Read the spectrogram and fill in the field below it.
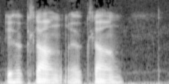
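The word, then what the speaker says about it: irrKlang: At first Delphi and Irklang. The pronunciation is right because it's German, and Irlicht is German too.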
